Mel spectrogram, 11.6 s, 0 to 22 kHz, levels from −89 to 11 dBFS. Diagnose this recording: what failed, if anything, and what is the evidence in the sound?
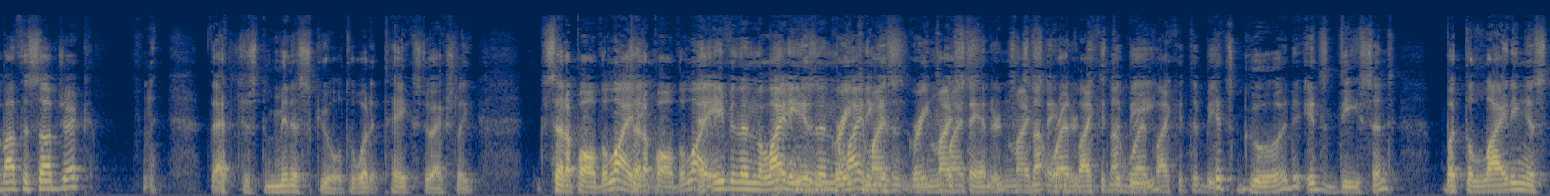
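From 4.74 to 9.12 s there's a doubled audio track: a dry full-band copy about half a second behind, roughly 5 dB down, likely a slower second capture path.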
